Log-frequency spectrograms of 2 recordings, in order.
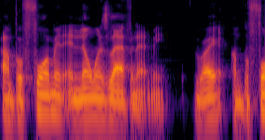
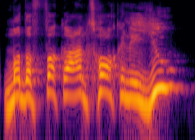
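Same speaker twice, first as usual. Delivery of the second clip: angry comeback; 12 semitones higher, 5 dB louder than usual. Retold or imitated. Comic angrily yelling back at a heckler. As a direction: snap back hard at the heckler. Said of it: "my instinct, I said".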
